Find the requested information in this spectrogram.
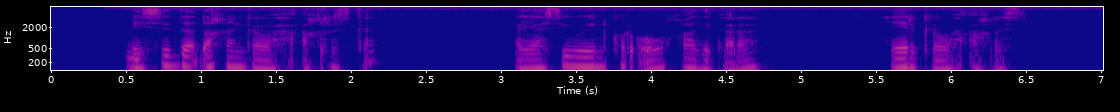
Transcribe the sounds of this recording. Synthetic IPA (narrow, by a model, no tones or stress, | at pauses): ɗɪsɪd̪ɐɖɑqɑŋkʰɐwɑħʔɑχrɪskʰɐ | ɐjaːsɪwɛːnkʰɔrʔʊ̰ɣʊqɑːðɪkʰɐɾɐ | ħɛːrkʰɐwɑħɑ̰χɾɪs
